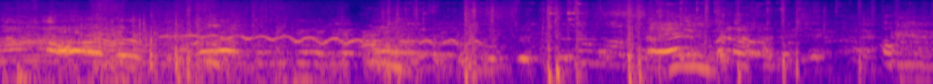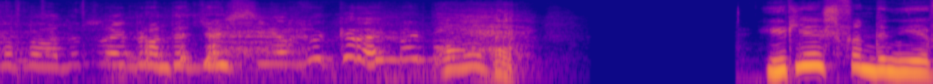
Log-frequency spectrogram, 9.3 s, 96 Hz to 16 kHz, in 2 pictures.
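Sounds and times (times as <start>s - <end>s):
horse whinnying: 0.1s - 2.8s
speech: 5.5s - 7.4s, 8.5s - 9.3s.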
